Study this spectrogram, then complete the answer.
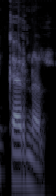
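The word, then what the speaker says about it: colonel: उसको पढ़ते हैं, और इसको उसी हिसाब से जिस हिसाब से फ्रेंच में पढ़ा जाता था कर्नल, उसी हिसाब से आज भी हम उसको पढ़ते हैं।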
